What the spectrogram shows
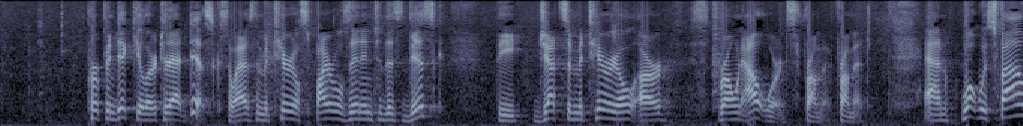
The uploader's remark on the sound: Live Class Lecture.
